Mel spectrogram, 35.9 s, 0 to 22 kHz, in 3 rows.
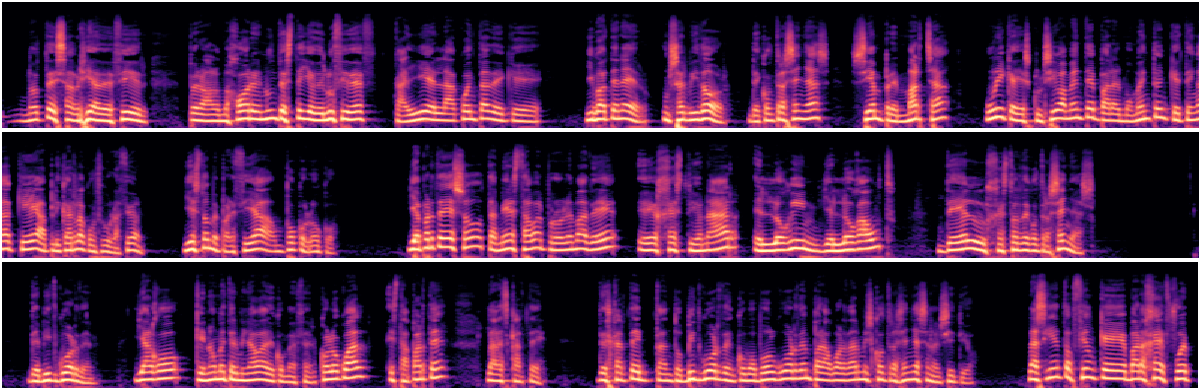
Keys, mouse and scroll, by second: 31.0-31.5 scroll down 2, 31.8-32.4 scroll down 2, 32.4-33.0 scroll down 3, 33.7 scroll down 2.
